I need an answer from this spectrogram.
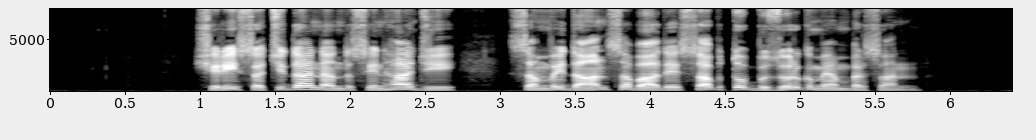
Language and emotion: Punjabi, neutral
